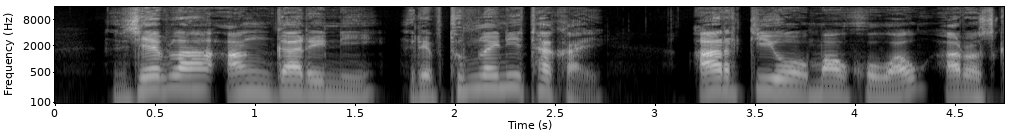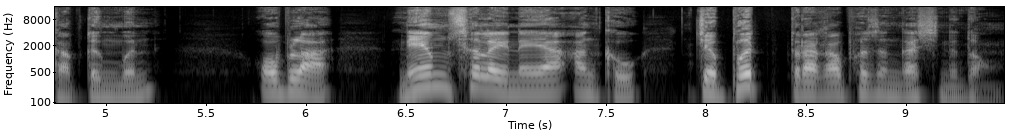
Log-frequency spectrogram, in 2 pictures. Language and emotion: Bodo, angry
